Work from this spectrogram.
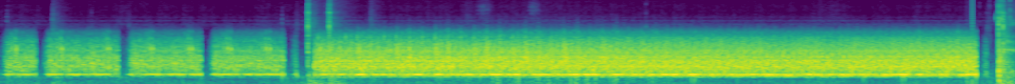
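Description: A stretched, pitch-shifted intro pad from the track, a watery sustained wash with a steady sine-like root tone, briefly broken by short gaps at the start and then droning evenly.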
